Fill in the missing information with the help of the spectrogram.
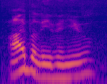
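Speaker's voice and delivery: usual speaking voice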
